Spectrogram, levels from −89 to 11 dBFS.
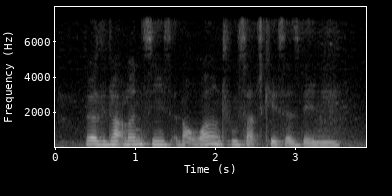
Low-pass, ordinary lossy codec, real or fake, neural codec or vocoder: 7.2 kHz; none; fake; codec, 24 kHz, 0.9 kbps, WavTokenizer, medium speech release version 2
